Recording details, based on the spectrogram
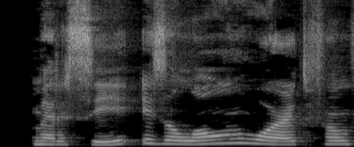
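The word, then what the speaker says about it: мерси: Merci. Merci. Merci is a long word from French, but it is pronounced with a typical Bulgarian hard R.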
